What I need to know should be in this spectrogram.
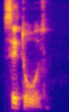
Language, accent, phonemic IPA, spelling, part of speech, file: French, France, /se.toz/, cétose, noun, LL-Q150 (fra)-cétose.wav
- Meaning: ketose (saccharide containing a ketone functional group)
